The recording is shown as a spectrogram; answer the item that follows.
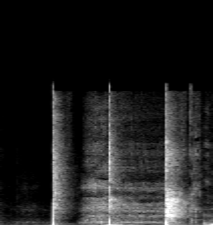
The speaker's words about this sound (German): Das ist Klatschen. Also. Klatschen mit einer Hand. Mit zwei Händen?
